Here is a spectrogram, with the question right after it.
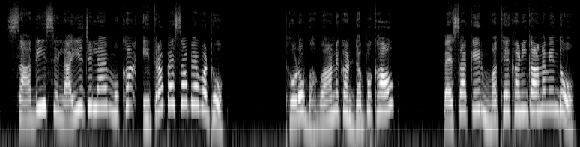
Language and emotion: Sindhi, angry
